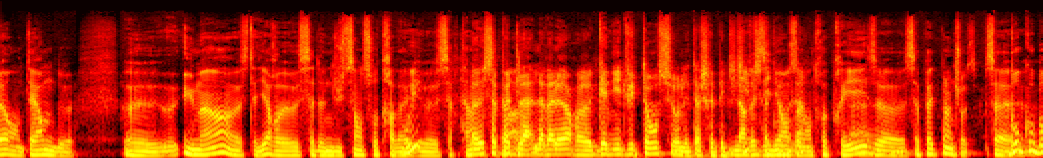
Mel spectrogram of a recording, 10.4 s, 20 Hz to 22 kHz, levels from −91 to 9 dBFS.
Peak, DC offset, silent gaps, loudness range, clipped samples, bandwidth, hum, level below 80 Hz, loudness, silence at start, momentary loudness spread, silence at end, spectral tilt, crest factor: -2 dBFS; under 0.1%; none; 2 LU; under 0.1%; 15.5 kHz; none; -54 dBFS; -16 LUFS; 0 s; 4 LU; 0 s; -5.5 dB/octave; 14 dB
